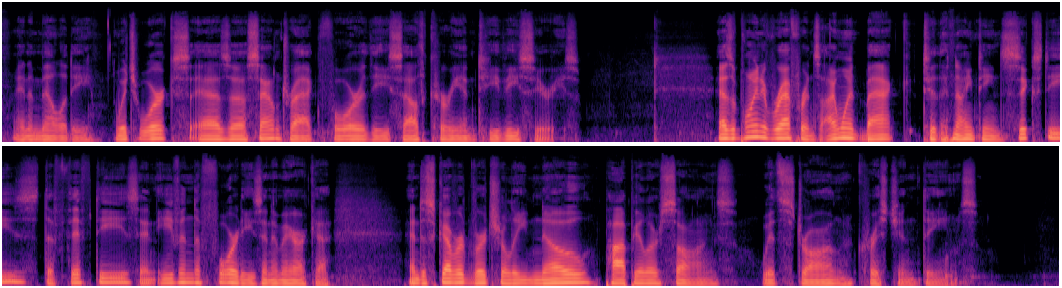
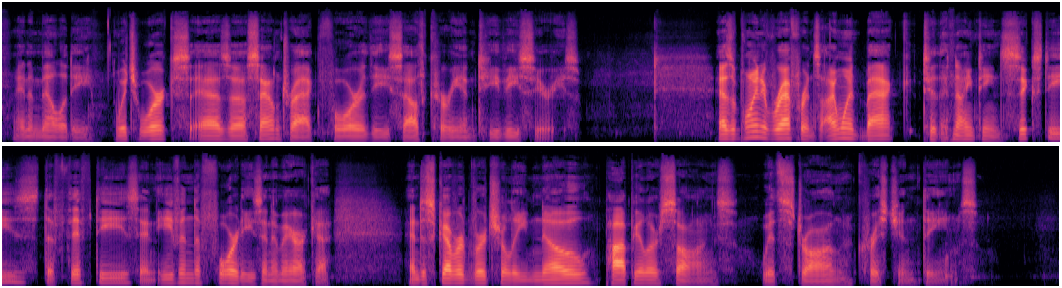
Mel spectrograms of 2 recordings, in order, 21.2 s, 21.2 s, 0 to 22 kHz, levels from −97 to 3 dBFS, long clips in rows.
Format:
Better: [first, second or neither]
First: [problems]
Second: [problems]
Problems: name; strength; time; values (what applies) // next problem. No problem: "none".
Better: first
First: none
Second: thin; very; fading below 650 Hz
